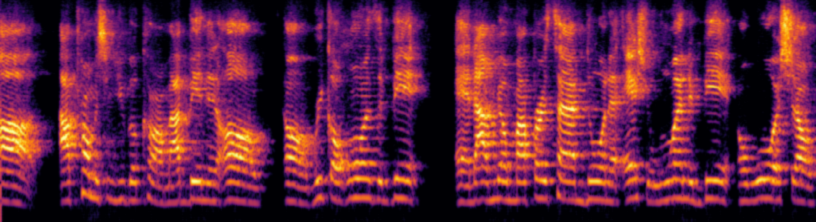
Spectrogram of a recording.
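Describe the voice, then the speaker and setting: Loud and monotone, a woman speaks at a medium pitch and moderate pace with flat intonation. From Memphis, Tennessee (US South). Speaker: model and talk show host. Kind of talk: interview.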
